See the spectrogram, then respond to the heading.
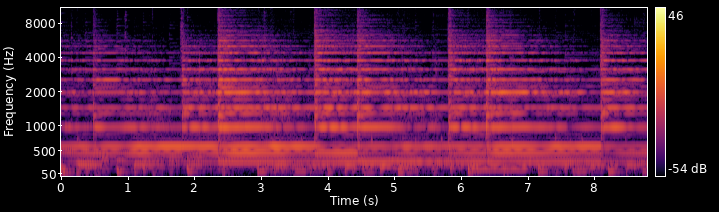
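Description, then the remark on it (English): Church bells peal from a tower in a steady, overlapping sequence of strikes, each ringing out with long, shimmering overtones that blend into a continuous wash of sound. “Usually, a bell tower is connected to the structure of the church.”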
